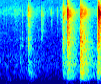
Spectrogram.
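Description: Power cable and plug being handled: brief rustling and scraping, then a sharp click near the end.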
